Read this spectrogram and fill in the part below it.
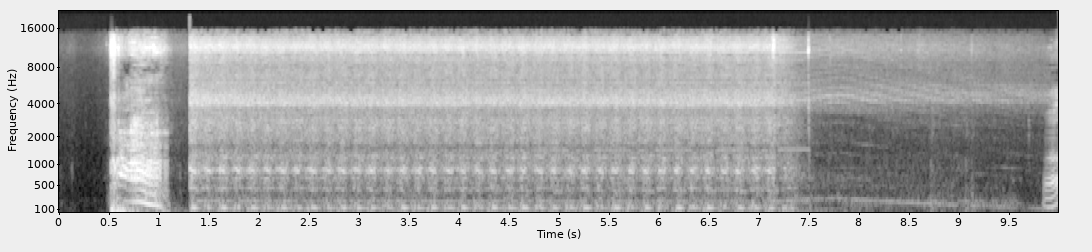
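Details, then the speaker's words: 2004 Mazda RX-8 that won't start and is suspected flooded: the starter cranks steadily for about six seconds without catching, then the air pump whirs in the background; crank, no start. "it cranks um you may also hear another noise in the background that's the air pump"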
